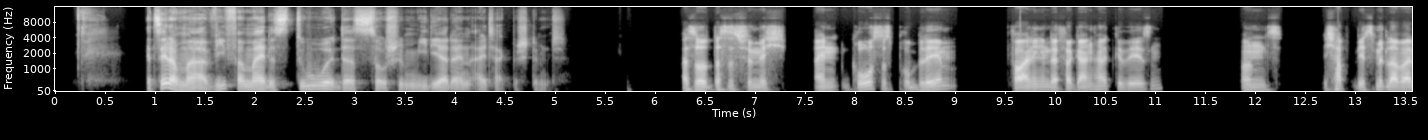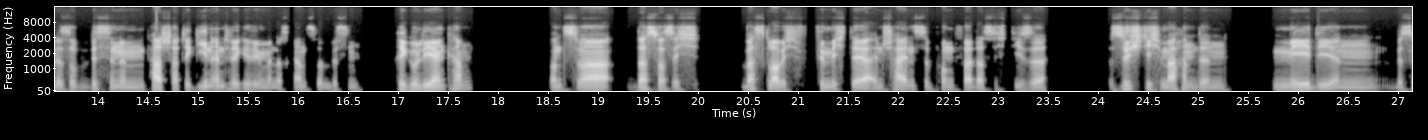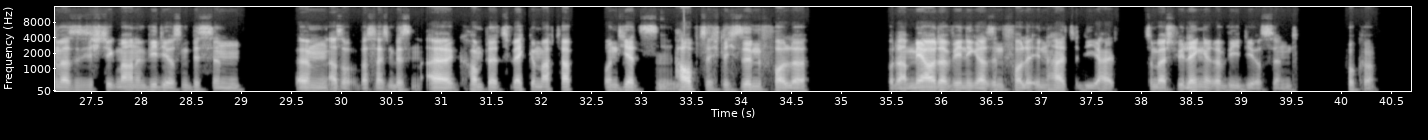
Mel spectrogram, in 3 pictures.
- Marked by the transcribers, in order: none
- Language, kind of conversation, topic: German, podcast, Wie vermeidest du, dass Social Media deinen Alltag bestimmt?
